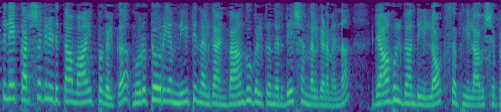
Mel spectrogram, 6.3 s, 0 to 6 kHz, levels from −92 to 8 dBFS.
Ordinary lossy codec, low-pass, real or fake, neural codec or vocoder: none; 5.4 kHz; real; none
